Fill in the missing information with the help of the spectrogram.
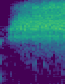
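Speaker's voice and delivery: a long hushing shh as the breath goes out; noisy shh exhale. Shown as a demonstration. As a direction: breathe out through the mouth on a shh. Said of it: "So it sounds like an inhale".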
